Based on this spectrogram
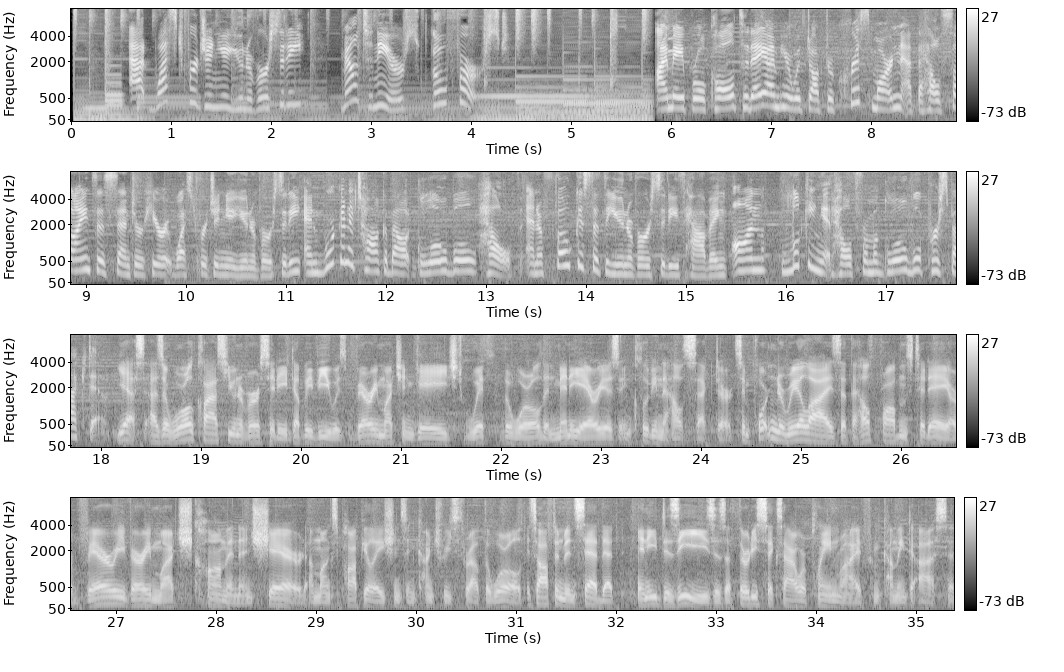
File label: radio spot; global health summit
